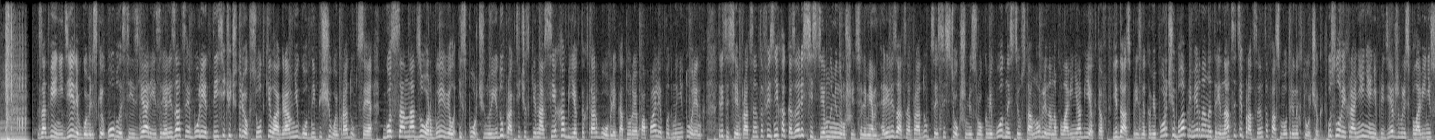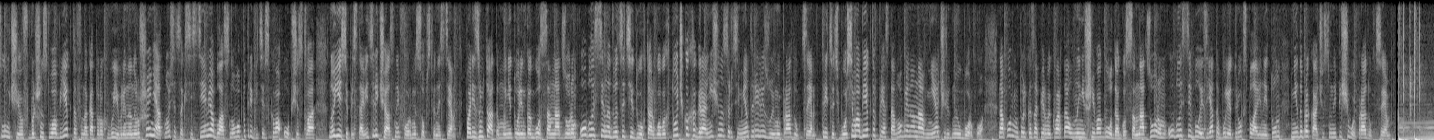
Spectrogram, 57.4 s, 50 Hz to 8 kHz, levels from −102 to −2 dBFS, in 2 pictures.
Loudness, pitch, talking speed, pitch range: -26 LUFS, 240 Hz, 120 wpm, 210-280 Hz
